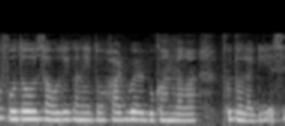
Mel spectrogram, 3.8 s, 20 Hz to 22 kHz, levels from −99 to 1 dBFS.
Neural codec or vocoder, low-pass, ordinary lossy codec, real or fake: codec, 16 kHz, 0.9 kbps, LongCat-Audio-Codec; 7.2 kHz; MP3, 32 kbps; fake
